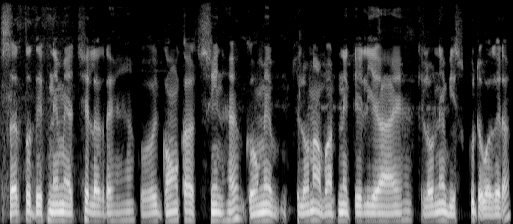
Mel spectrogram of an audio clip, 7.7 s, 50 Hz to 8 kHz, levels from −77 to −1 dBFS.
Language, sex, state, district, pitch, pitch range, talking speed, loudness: Hindi, male, Bihar, Araria, 105 Hz, 100-110 Hz, 200 wpm, -16 LUFS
